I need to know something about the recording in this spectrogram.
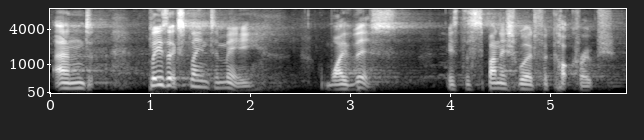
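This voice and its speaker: A man's voice: mid-range voice, very animated, takes it slowly. A young man doing a stand-up routine between acts at a charity show, rambling and self-deprecating with lots of ums. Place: large hall on stage. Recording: hall reverb.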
